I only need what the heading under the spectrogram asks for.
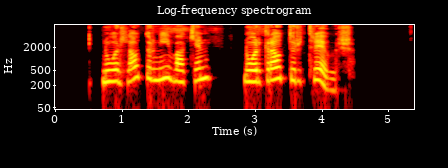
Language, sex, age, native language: Icelandic, female, 40-49, Icelandic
